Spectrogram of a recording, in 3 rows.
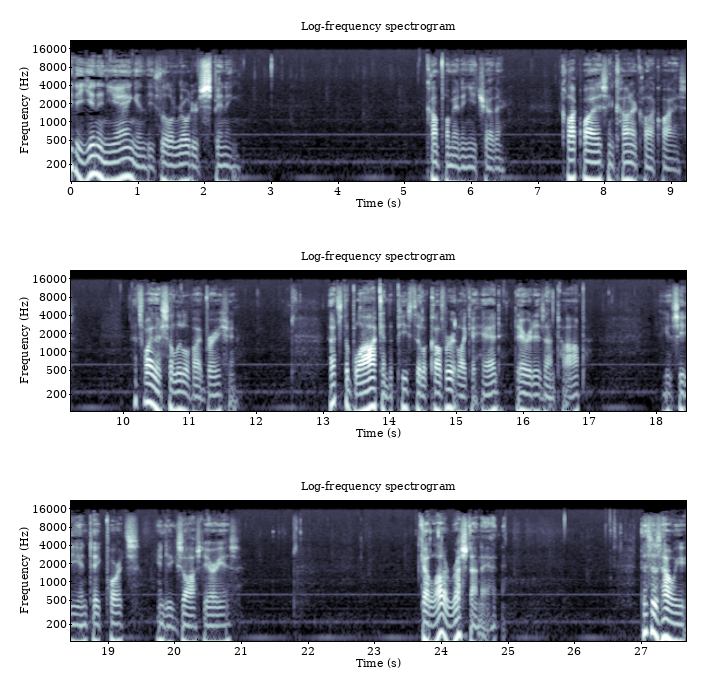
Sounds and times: Speech: 0.0 - 2.6, 5.3 - 6.6, 7.4 - 9.4, 10.1 - 11.8, 13.1 - 17.0, 18.0 - 21.0, 23.6 - 25.0, 27.0 - 27.6.

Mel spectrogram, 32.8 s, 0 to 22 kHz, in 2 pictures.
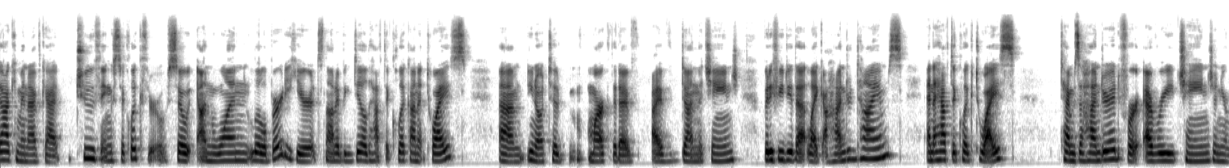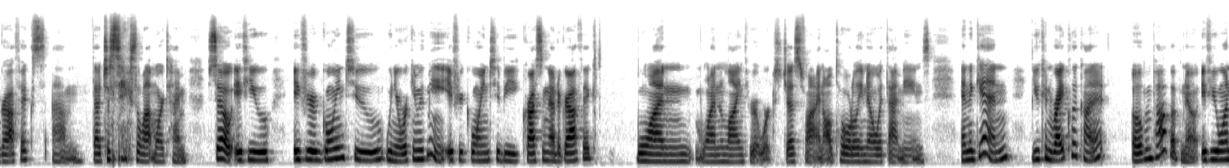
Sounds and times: Speech: 0.0 - 13.6, 14.2 - 32.7.

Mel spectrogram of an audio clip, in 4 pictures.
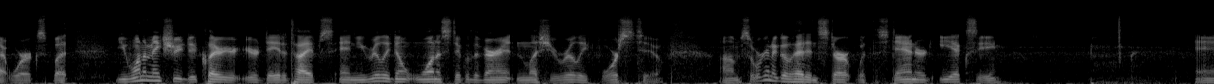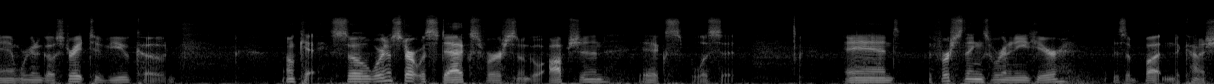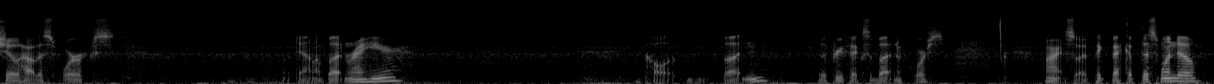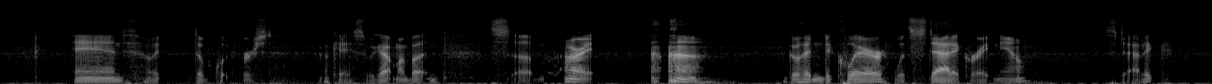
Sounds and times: Speech: 0.0 - 10.1, 12.0 - 13.9, 15.0 - 19.5, 20.6 - 25.5, 27.2 - 28.4, 30.7 - 33.8, 34.7 - 36.4, 37.2 - 42.4, 43.0 - 43.6, 44.3 - 46.8, 47.5 - 48.2.

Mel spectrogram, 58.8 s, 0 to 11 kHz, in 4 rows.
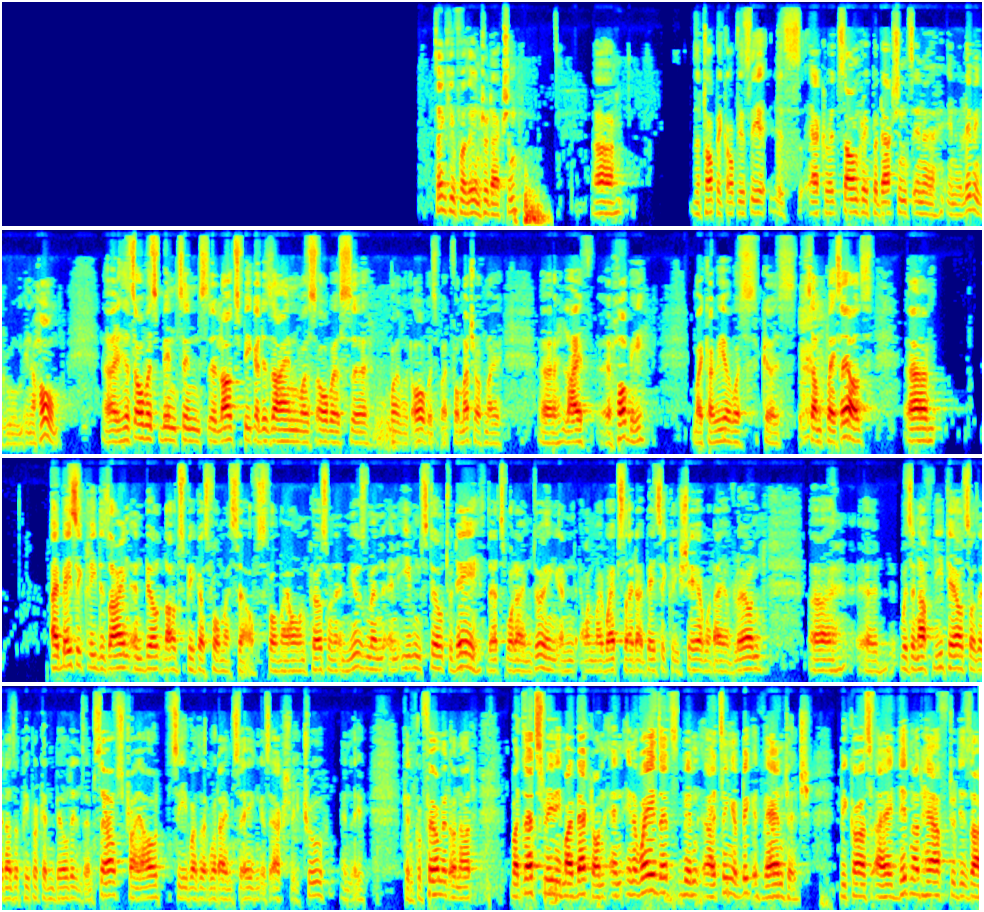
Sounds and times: Speech: 6.5 - 8.2, 8.9 - 9.4, 10.4 - 24.4, 25.1 - 28.8, 30.1 - 58.7.

